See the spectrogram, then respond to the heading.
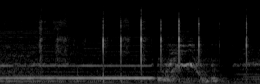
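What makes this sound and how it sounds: Light, short taps on the rubberized body of a newly unboxed Foxeer Legend action camera, a body meant to grip whatever it is mounted on. About eight quick, dull clicks with little ring sound over a steady low electronic hum.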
